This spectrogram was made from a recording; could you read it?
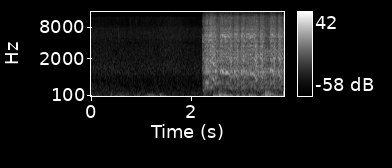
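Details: BMW K100 café racer first start after rewiring, tank newly fitted and fuelled: quiet, then sudden loud rapid chuffing about three beats a second that stumbles without running, a cranking no-start; owner suspects the battery died and will recharge.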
